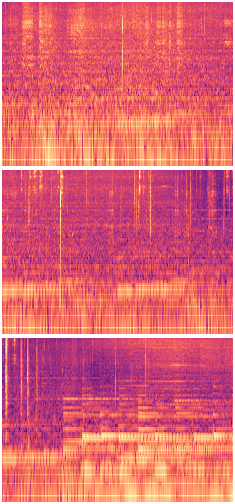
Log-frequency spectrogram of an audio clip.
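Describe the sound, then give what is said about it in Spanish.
A car engine runs outside a house. A low, steady rumble swells near the end beneath a continuous bed of sound, with scattered light clinks along the way. “Entonces escuchó el ruido del motor de un coche fuera de la casa.”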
